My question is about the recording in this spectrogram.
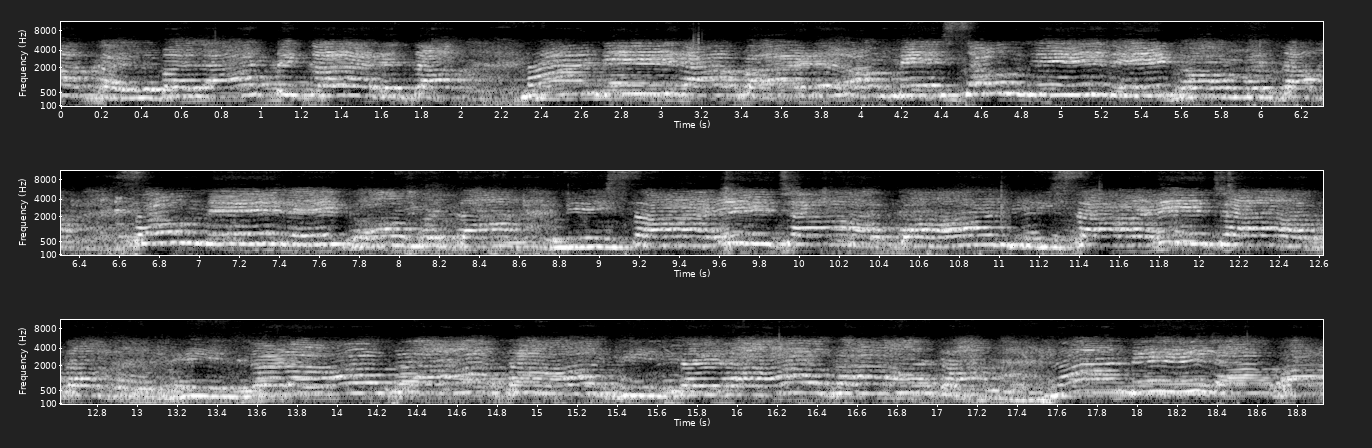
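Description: A group of girls' voices singing a children's song (baal geet), with no break.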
